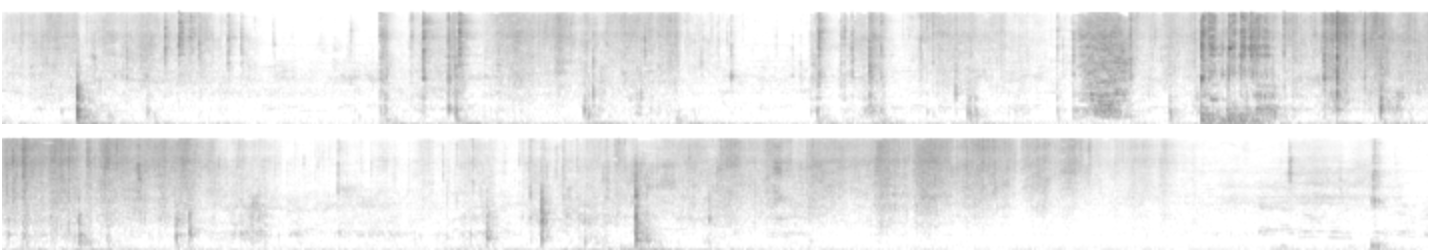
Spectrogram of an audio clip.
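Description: Clear plastic shrink-wrap being torn and crinkled off trading-card boxes, with the cardboard boxes being handled and opened; scattered crackles and taps, loudest about six seconds in.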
